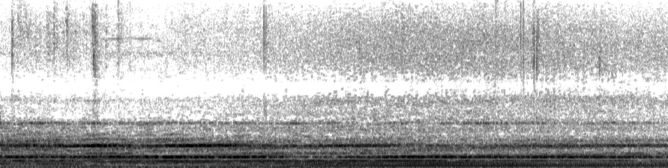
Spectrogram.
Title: Toyota Highlander Hybrid making horrid screeching sound.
